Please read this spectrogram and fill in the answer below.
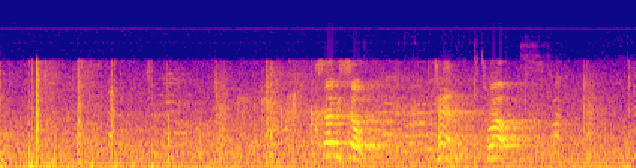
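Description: Rackets strike a shuttlecock in a quick badminton exchange, sharp clicks about half a second apart. After the rally, two short high-pitched voice calls are the loudest sounds.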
